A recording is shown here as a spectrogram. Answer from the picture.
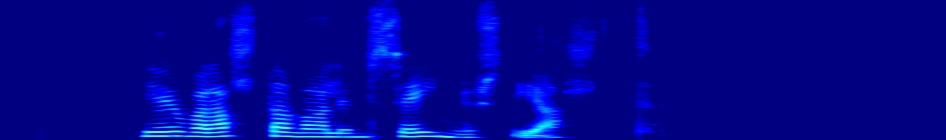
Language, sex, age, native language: Icelandic, female, 30-39, Icelandic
